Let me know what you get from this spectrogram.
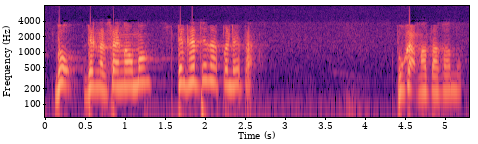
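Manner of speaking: high, insistent calling out; commanding call. Retold or imitated. Retold calling to possessed woman.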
